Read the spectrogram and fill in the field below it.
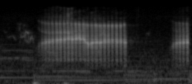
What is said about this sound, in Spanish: podrás escuchar en las charcas y pequeñas lagunas cerca del pueblo distintas especies de anfibios, como la rana común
